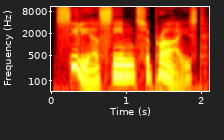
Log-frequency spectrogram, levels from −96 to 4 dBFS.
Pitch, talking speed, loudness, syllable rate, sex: 135 Hz, 85 wpm, -16 LUFS, 3.5 syllables/s, male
